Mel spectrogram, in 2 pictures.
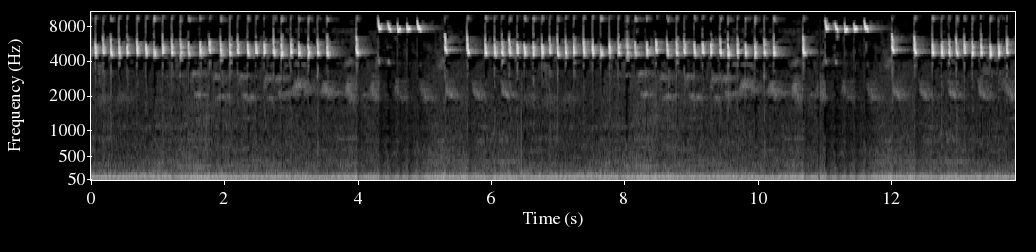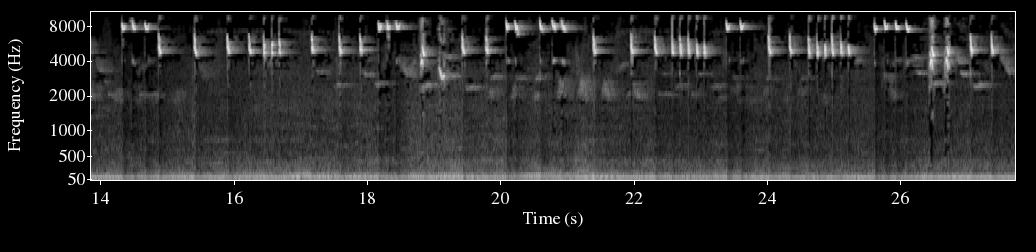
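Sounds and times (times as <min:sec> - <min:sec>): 
low hum: 0:00.0 - 0:27.7
plain prinia song: 0:00.0 - 0:27.7.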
